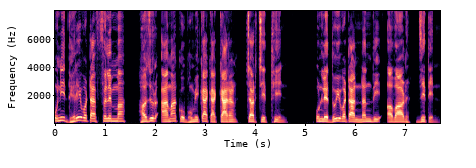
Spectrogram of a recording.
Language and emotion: Nepali, neutral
